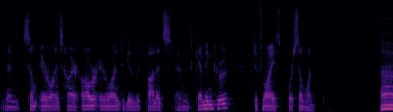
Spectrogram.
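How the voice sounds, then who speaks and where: A man from Ukraine with a Ukrainian accent, hosting a casual live chat and answering viewers in a hesitant, halting way. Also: on the low side. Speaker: live stream host, airline pilot.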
